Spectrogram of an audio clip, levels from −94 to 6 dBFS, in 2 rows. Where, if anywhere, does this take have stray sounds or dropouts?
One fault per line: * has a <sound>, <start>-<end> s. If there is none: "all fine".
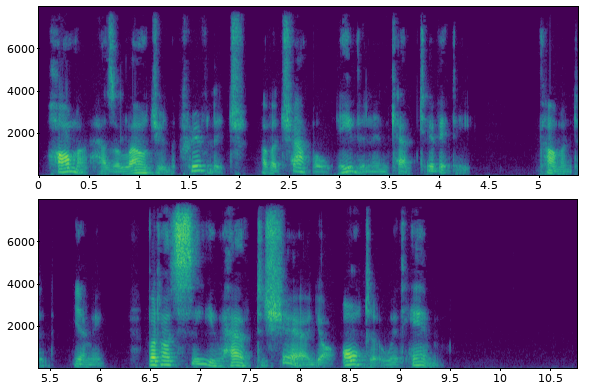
all fine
